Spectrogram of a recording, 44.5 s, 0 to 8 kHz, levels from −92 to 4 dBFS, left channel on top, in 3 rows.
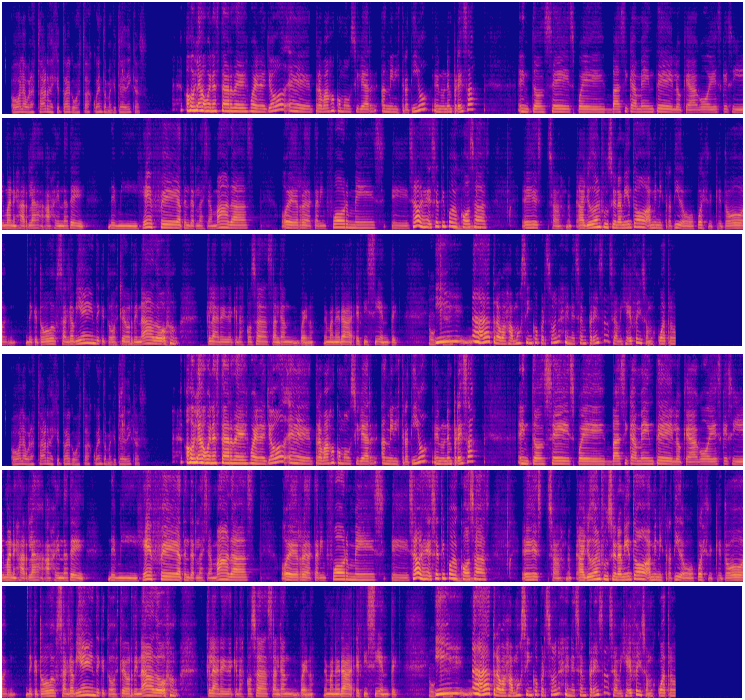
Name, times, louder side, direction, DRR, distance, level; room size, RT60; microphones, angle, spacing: voice 1, 0.2-2.9 23.8-24.4 31.8-32.3 38.2-38.7, equal, 5° left, 2.5 m, -39 dB
voice 2, 3.5-9.5 10.3-16.5 16.9-19.8 20.4-24.5 25.2-33.5 33.7-43.1, right 3 dB, 70° right, 3.7 m, -27 dB
head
